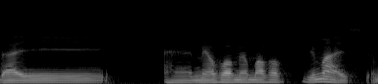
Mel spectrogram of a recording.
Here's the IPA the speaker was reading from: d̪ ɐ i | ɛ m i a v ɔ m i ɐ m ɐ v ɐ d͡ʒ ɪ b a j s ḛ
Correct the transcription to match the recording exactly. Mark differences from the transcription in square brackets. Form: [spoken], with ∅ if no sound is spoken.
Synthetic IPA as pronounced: d̪ [a] i | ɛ m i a v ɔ m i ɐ m [a] v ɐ d͡ʒ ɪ [m] a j s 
